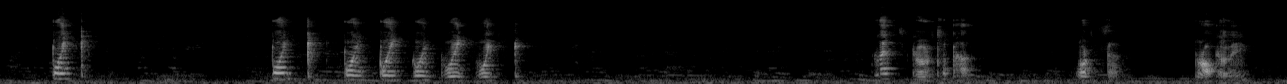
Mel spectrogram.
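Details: Two-year-old female Congo African grey parrot kept as a pet in a country home, chattering in bursts of short repeated syllables with pauses between groups, indoors amid faint background hum.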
